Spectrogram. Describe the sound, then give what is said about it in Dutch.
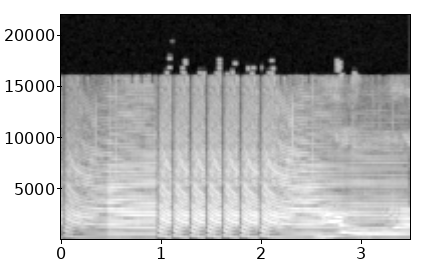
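A loud air horn blares, then sounds in a quick series of short rhythmic blasts before one long sustained blast that bends downward in pitch and then holds. “Mag ik een toeter?”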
